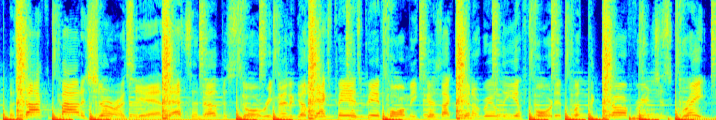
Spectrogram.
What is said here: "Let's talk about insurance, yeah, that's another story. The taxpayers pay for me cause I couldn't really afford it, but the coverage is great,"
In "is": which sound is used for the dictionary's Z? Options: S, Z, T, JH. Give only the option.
Z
